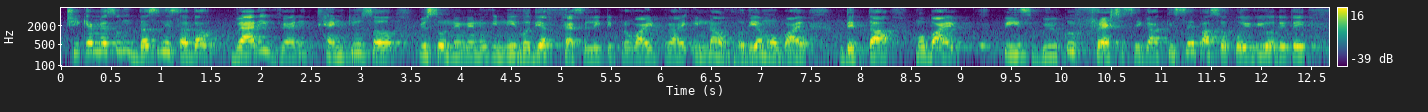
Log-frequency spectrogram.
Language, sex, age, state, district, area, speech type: Punjabi, male, 18-30, Punjab, Mansa, rural, spontaneous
